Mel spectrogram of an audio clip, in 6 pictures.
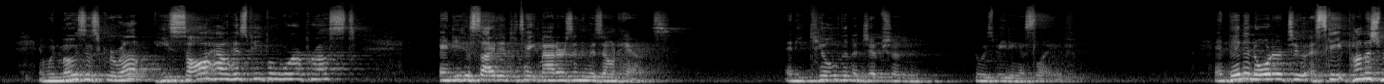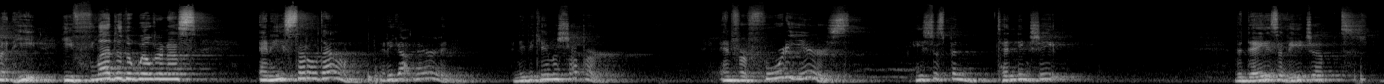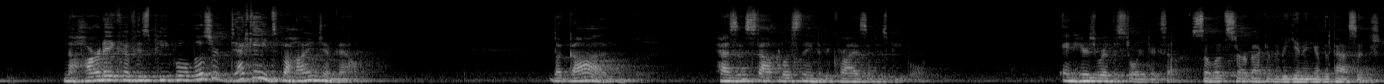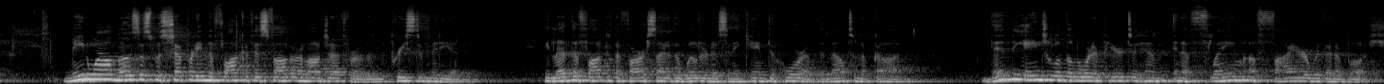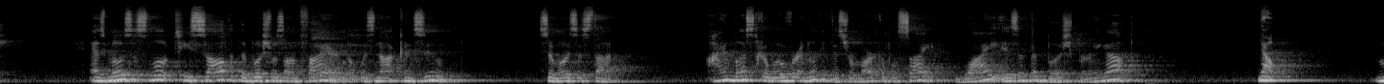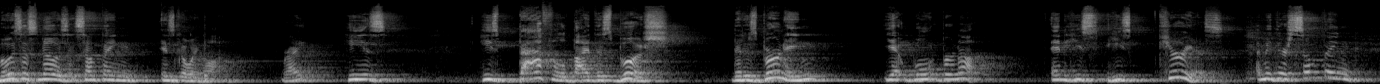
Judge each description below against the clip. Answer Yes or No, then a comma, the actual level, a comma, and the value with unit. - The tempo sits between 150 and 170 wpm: Yes, average, 165 wpm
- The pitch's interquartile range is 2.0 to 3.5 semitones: No, average, 4.4 semitones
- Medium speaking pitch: Yes, medium, 180 Hz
